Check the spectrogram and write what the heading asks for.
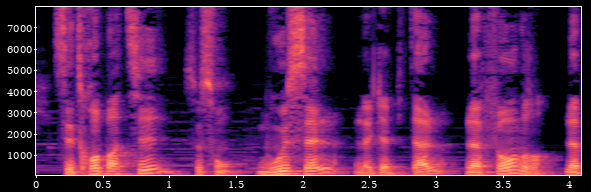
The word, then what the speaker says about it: Bruxelles: évidemment Bruxelles et oui le X prononce ce donc c'est pas Bruxelles c'est Bruxelles le centre-ville est pas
